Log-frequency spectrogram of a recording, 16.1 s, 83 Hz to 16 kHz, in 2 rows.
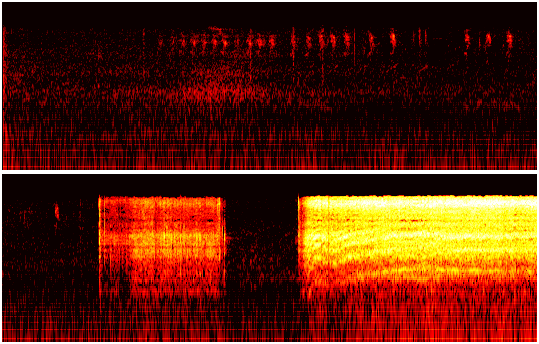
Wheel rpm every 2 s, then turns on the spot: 0, 0, 0, 0, 0, 10, 90, 190.
10-12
